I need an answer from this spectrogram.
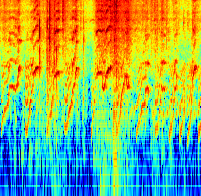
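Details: Loud guinea pig calls from pets: rising and arching squeals overlapping one another, some reaching high and bending down, with scattered clicks and rustling underneath.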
